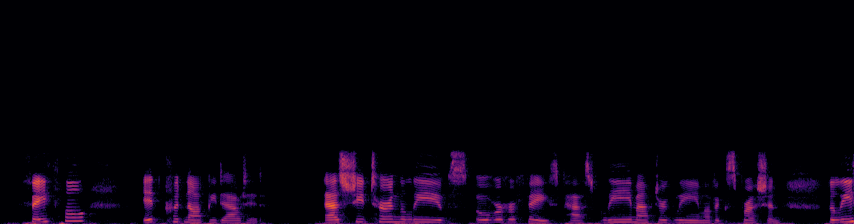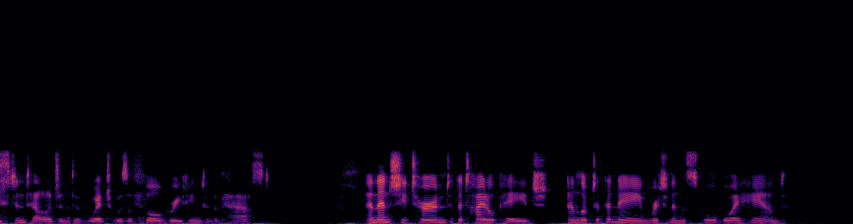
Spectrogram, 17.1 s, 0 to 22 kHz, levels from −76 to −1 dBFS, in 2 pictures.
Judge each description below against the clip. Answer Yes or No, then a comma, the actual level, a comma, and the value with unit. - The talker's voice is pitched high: Yes, high, 215 Hz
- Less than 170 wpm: No, average, 175 wpm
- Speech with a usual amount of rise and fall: Yes, average, 3.8 semitones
